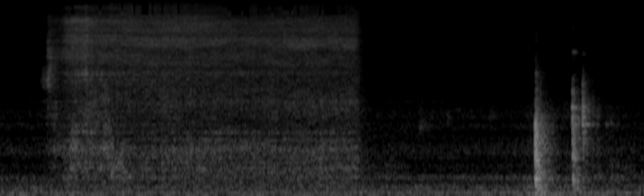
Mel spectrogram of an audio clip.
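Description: Whipped cream sprays from a can onto a hot fudge sundae in one steady, close hiss lasting about three seconds, followed by a couple of faint clinks.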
